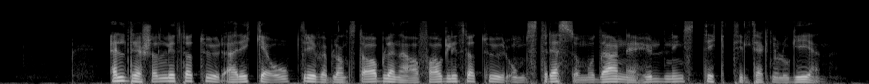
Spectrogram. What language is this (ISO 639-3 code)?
nor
